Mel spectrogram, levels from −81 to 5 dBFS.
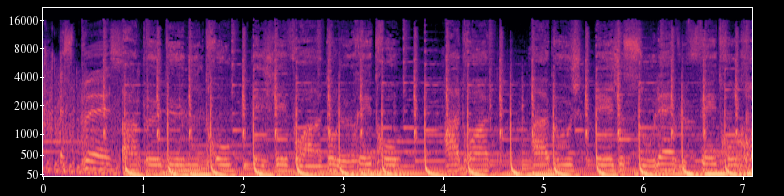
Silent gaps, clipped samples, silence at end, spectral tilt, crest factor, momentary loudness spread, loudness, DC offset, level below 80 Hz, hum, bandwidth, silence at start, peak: none; under 0.1%; 0 s; -5.5 dB/octave; 10 dB; 2 LU; -13 LUFS; under 0.1%; -14 dBFS; none; 17 kHz; 0 s; 0 dBFS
